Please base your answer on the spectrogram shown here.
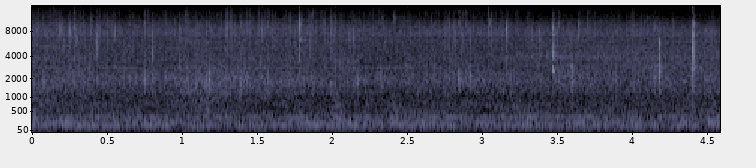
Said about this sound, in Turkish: Bir tane ekmeğimizi alıyorum böyle. Üstüne bastırıp kızartıyorum.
